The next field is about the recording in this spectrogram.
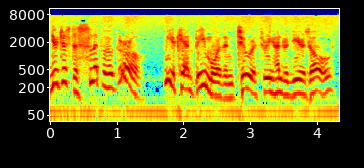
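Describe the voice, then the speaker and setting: A desperate man in an old radio drama, coaxing and urgent. His voice is fairly high and very husky, swinging in pitch, on a muffled broadcast recording. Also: expressive, normal speed, darkish tone. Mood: urgent pleading.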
